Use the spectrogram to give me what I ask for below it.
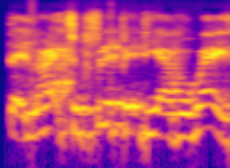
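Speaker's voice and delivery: usual speaking voice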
